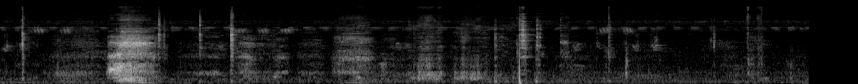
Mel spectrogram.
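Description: Close-up eating sounds of a man tearing meat from a cow's head by hand and sucking it off the bone, with wet mouth noises and a loud noisy burst about a second in. A steady high insect chorus runs underneath.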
